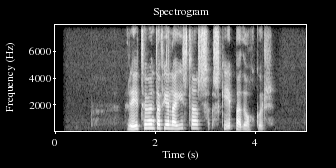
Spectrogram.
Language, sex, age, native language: Icelandic, female, 50-59, Icelandic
